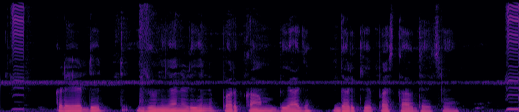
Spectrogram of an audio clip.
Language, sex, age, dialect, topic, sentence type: Maithili, male, 18-24, Eastern / Thethi, banking, statement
